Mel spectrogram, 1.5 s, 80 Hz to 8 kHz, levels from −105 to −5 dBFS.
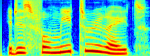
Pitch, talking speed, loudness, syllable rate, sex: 270 Hz, 240 wpm, -13 LUFS, 5.9 syllables/s, female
